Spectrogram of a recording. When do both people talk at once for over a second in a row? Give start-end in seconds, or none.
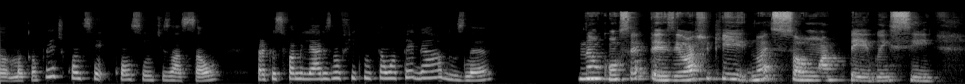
none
